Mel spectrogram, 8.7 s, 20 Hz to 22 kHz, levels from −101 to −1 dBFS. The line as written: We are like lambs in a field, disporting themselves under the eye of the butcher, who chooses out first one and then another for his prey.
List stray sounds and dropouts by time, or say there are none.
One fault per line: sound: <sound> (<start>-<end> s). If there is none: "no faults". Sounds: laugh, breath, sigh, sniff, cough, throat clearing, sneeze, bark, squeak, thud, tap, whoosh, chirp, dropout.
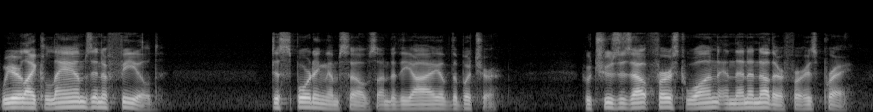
no faults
